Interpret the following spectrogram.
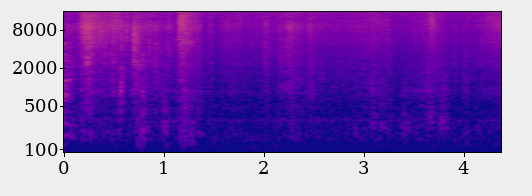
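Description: Faint handling of cardboard: a shoebox being lifted out of a shipping box, with a few light scrapes and rustles in the first second or so, then quieter.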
